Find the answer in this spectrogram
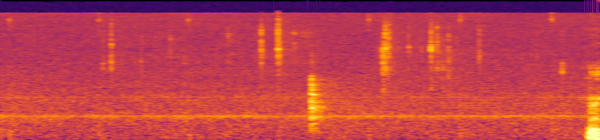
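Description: Near silence with a few faint, scattered clicks and taps of a small die-cast toy car being turned over in the fingers, over a faint steady hum.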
